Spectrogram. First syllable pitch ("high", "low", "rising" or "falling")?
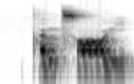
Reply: rising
